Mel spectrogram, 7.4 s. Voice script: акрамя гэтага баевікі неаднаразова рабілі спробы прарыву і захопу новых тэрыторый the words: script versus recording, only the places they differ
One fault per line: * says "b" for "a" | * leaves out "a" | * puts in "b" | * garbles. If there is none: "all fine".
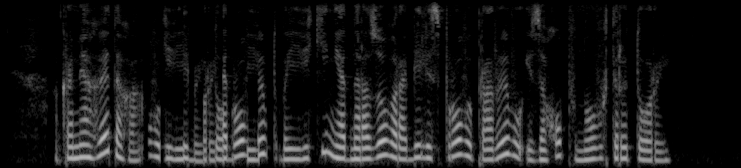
* garbles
